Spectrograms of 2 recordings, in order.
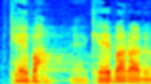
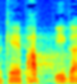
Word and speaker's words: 게바: 게바라는 별명. 발음을 잘 하셔야 해요. 게바입니다. 게밥이가 아니고 게바.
